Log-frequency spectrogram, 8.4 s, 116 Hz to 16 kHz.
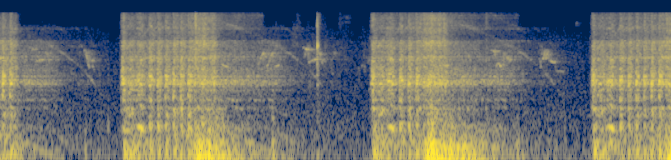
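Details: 1997 Nissan Maxima SE with a hard start: it usually needs at least 3 tries before catching, and pumping the gas helps. Repeated cranking bursts separated by pauses as the engine struggles to catch; cause unknown.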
